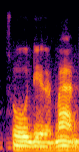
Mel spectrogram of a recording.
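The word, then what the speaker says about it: Soedirman: Ada yang kadang-kadang kalau kita dulu biasanya ejaan lama ya Soe Dirman dibaca Sudirman tulisannya Soe tapi bacaannya su umpamanya begitu walaupun sekarang semua sudah enggak ada yang begituan.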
